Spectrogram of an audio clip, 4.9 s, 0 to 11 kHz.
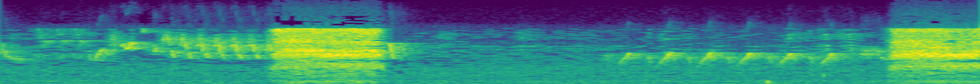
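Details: Barn owl owlet, the smallest, being fed by the adult female at Starr Ranch on 6 March 2011 around 10:30 am; harsh hissing screeches under one second long alternate with rapid series of thin, high chirping ticks.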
